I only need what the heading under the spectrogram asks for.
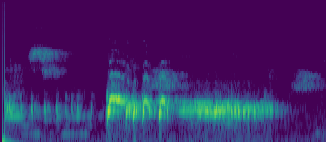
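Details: Local zebra dove (perkutut lokal) song, used as a lure to get lazy doves singing: soft stuttering notes, then one long, loud, rapid staccato cooing phrase of nearly two seconds, with faint higher chirps near the end.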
